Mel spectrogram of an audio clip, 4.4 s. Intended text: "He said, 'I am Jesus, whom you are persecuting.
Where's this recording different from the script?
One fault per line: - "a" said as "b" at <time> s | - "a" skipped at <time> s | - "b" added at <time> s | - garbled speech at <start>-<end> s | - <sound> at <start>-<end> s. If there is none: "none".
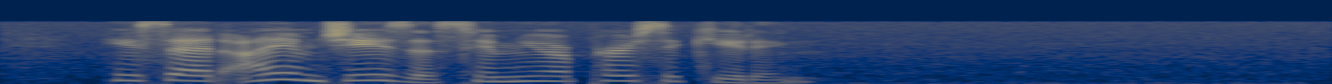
none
